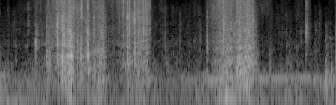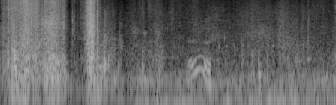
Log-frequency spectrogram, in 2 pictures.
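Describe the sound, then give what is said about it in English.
Latex cast being peeled off a house's outside siding: several bursts of ripping and crackling, rising and falling in loudness with short pauses between pulls, fairly quiet overall. “So we are about to peel off part of the outside siding part. Let's do it.”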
